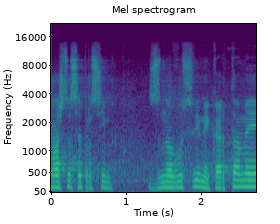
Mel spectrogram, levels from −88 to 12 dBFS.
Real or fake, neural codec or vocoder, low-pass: real; none; 14.4 kHz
